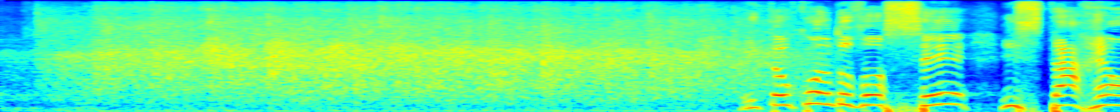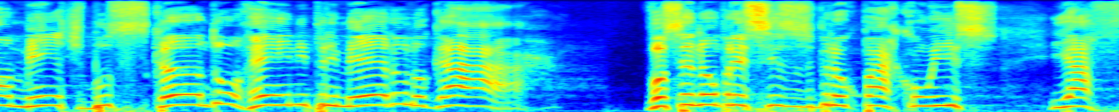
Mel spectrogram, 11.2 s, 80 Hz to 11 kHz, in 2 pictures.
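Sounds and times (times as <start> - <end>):
audience applause: 0.0 - 4.2
speech: 3.7 - 11.1.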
